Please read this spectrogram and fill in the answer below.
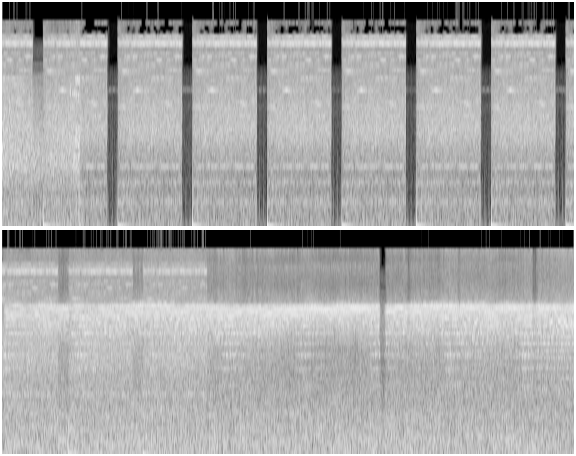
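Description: Loud, harsh noise from a scrambled satellite TV channel's audio. For about the first eight seconds it cuts out in short gaps roughly once a second, then it settles into a steady, bright hiss.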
